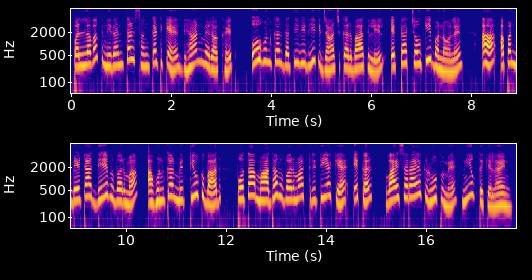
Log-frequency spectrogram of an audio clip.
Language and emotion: Maithili, neutral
